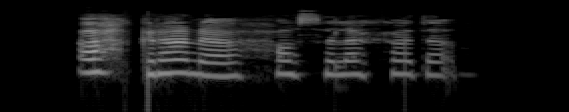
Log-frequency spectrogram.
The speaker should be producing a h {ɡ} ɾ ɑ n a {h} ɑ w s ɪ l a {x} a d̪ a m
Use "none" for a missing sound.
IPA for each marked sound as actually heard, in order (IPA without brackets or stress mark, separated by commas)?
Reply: ɡ, h, x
